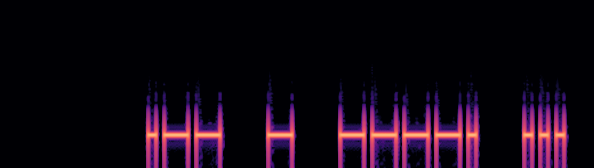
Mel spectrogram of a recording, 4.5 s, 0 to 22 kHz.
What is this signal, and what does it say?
Morse code, heard as a keyed tone, about 20 wpm, spaced as for 14 wpm, 700 Hz. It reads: WT9S
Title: 186 Lesson 30g - Letter b - Call Signs 20wpm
